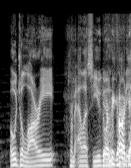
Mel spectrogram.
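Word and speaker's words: Ojulari: BJ is pronounced Ojolari from LSU going 30th.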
